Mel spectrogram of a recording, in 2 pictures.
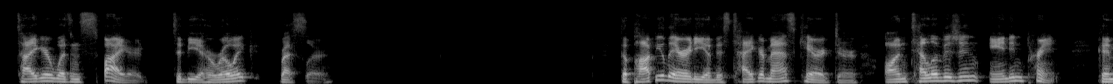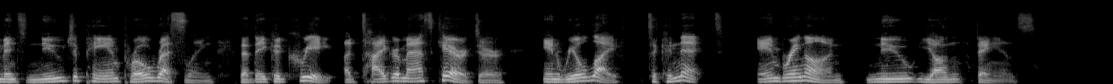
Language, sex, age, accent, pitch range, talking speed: English, male, 20-39, American, 110-155 Hz, 120 wpm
